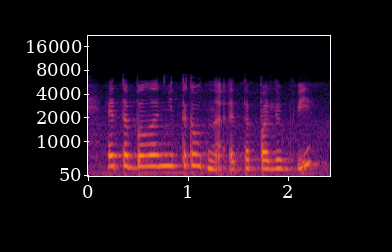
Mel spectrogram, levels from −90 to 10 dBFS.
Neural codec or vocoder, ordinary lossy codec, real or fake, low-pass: none; none; real; 7.2 kHz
